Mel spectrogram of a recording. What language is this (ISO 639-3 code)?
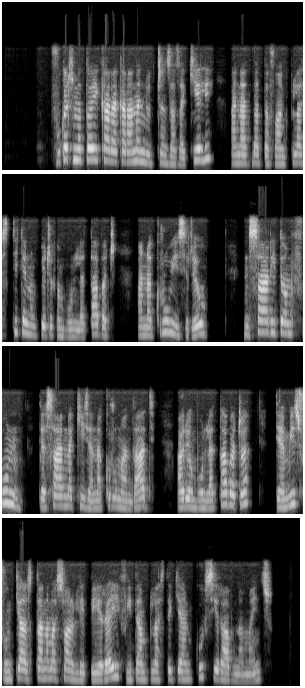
mlg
